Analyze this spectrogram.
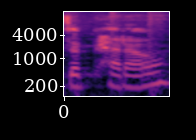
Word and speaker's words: Zepeto: and as the pedo I think the correct way to pronounce that is the pedal but I like to call it the pedo and this is where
